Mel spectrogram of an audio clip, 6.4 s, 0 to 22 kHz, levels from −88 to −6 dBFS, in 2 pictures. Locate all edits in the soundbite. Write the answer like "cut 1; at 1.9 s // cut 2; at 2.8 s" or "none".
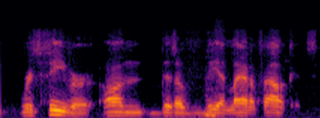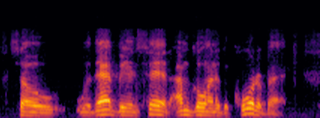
cut 1; at 1.7 s // cut 2; at 3.2 s // cut 3; at 5.3 s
